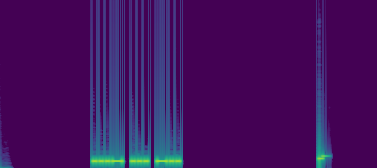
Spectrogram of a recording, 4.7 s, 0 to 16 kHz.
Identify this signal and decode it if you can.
Morse code, heard as a keyed tone, about 30 wpm, 700 Hz. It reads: VSD
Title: USA Call Sign Postfixes - 3 Letters 30wpm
